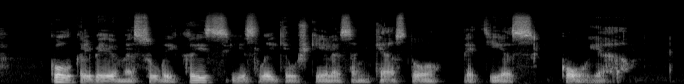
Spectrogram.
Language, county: Lithuanian, Kaunas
